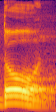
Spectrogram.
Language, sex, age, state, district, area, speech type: Goan Konkani, male, 18-30, Goa, Bardez, rural, read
